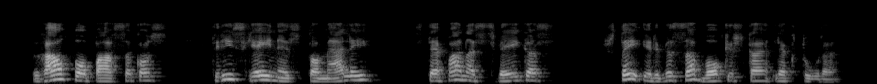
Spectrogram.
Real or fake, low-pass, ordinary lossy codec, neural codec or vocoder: real; 7.2 kHz; MP3, 96 kbps; none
